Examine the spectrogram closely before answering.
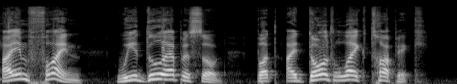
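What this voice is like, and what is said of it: Put-on Russian accent. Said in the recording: “Is the cold supposed to give you a Russian accent?”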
